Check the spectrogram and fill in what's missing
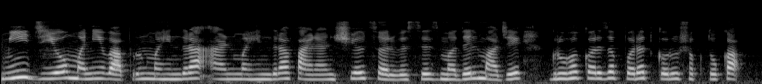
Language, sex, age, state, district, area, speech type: Marathi, female, 18-30, Maharashtra, Thane, urban, read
